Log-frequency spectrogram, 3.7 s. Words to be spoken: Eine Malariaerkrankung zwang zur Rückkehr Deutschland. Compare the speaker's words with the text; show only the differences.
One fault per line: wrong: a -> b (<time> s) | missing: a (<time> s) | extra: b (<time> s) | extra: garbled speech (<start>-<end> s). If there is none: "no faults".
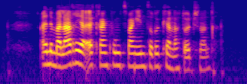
extra: ihn (2.0 s)
extra: nach (2.6 s)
